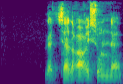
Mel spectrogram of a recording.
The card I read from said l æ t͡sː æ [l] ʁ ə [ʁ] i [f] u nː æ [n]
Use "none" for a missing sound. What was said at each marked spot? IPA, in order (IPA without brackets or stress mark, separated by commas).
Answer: l, ʁ, s, n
